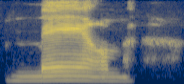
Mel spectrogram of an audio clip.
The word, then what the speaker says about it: ma'am: know that word everyone it's mam i know like yes ma'am or yes sir it was madame they took the d out and they made a contraction i know do you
